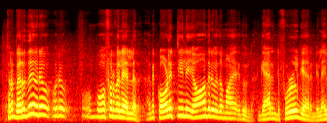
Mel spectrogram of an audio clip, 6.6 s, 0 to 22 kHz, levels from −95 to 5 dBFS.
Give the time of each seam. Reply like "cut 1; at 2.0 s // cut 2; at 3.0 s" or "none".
none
